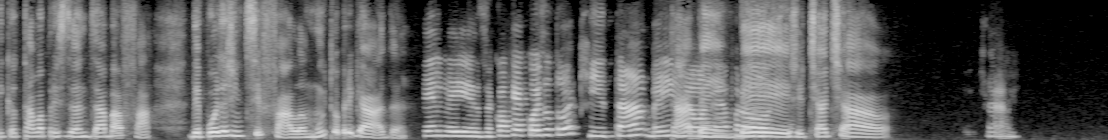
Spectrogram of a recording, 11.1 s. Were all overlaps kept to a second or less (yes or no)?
no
